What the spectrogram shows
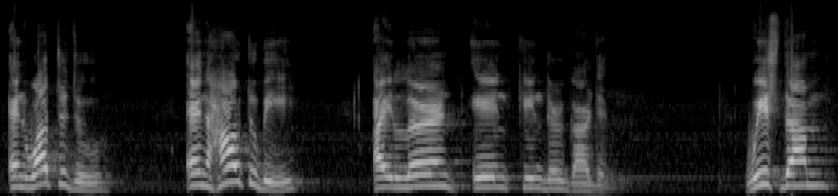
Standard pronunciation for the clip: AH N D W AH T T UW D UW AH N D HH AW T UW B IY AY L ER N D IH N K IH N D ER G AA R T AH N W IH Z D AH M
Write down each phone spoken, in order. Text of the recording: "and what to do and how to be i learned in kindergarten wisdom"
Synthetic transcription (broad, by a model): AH N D W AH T T UW D UW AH N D HH AW T UW B IY AY L ER N D IH N K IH N D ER G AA R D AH N W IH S D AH M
